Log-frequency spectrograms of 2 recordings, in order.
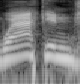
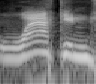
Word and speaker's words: Wacken: Wacken, Germany. Tara tweets us here. The German consonant W is pronounced like an English V. Get your German accent on. Also, it's not Wacken, Germany. It'd be Wacken, Germany.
